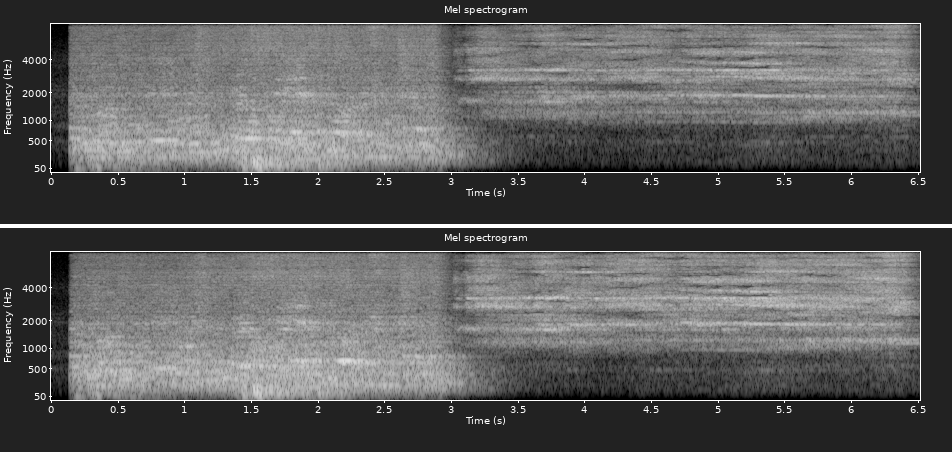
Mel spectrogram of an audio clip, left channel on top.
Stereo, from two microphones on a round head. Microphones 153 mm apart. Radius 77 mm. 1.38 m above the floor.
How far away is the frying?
About 0.7 m.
